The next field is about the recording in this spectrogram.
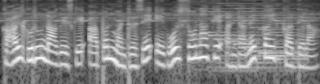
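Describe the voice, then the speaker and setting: A woman's voice: on the low side, lively intonation, unhurried, a little mellow, faint music behind. A woman reading a scripted fairy tale as narrator, in a dramatic storytelling style.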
